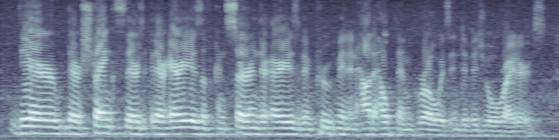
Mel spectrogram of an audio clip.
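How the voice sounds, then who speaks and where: Room echo is audible, along with noticeable background noise. The man speaking has a fairly high pitch. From Hawaii, Kahaluu on Oahu. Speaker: college English teacher and fiction writer. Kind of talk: conference talk. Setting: lecture room with audience, microphone. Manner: animated, gestures a lot.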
